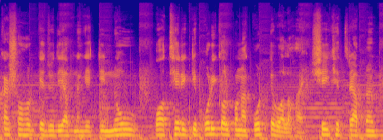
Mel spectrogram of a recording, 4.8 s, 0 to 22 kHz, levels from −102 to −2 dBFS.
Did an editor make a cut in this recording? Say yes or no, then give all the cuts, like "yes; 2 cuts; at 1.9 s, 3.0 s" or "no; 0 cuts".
yes; 1 cut; at 1.8 s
